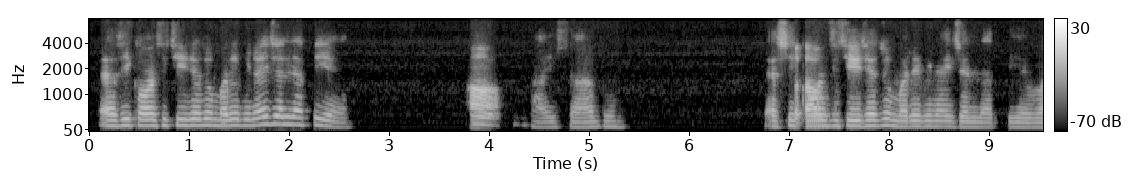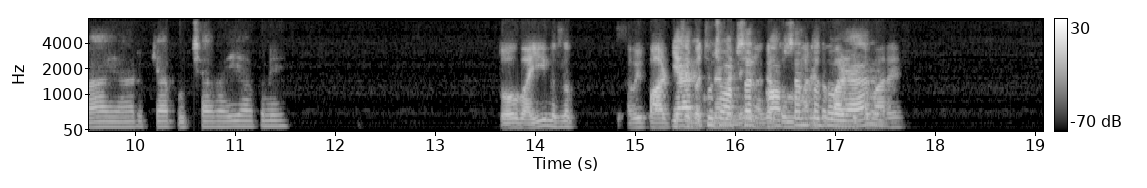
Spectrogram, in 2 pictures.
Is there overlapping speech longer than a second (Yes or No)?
Yes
